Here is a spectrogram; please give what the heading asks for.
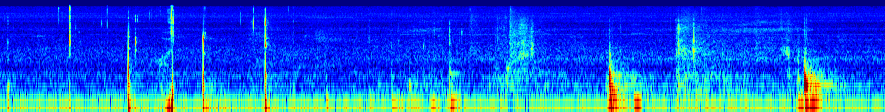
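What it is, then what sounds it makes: Hollow printed cardboard box. Long manicured nails tap the lid and edges of a small, hollow, closed rectangular cardboard box covered in Paris photo prints, with a small figurine on the lid. A quiet series of short, dry, separate taps sounds over a steady low hum, some with a soft hollow thud and others with a brief brighter click.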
